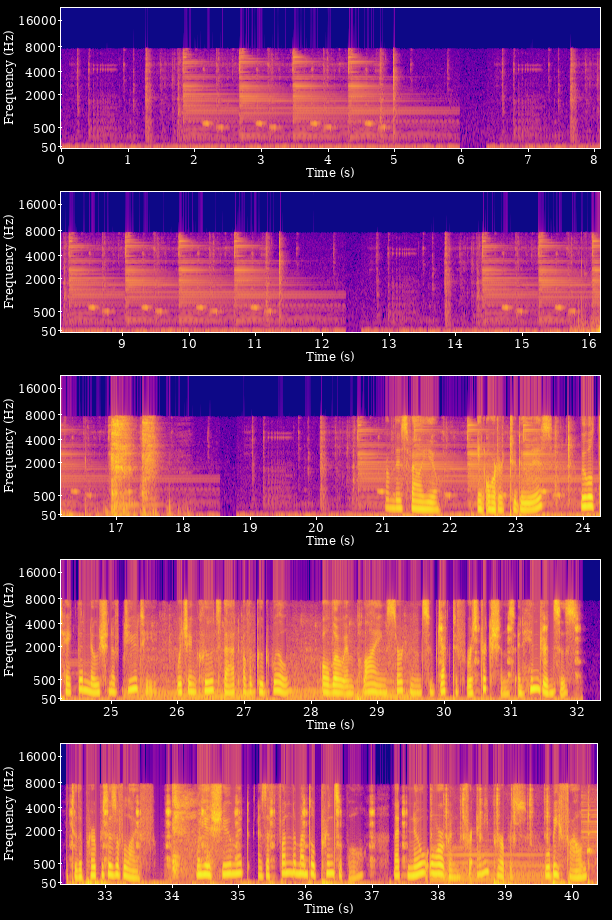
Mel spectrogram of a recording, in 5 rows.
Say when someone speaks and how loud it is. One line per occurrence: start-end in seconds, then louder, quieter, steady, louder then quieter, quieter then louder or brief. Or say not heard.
21.0-40.3 steady.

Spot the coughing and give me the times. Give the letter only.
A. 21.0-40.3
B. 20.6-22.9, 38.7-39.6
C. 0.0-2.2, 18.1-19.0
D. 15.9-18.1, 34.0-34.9
D.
